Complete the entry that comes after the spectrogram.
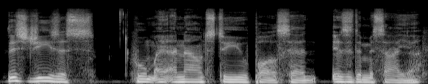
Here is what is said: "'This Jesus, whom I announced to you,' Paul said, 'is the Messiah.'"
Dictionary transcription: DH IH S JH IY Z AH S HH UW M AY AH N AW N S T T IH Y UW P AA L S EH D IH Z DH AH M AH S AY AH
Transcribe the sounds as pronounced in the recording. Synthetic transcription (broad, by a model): DH IH S JH IY Z AH S HH UW M AY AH N AW N S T T IH Y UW P AA L S EH D IH Z DH AH M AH S AY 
